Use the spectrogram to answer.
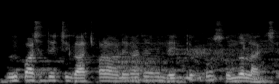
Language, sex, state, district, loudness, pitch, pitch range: Bengali, male, West Bengal, Malda, -29 LUFS, 165 Hz, 150-175 Hz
